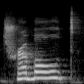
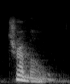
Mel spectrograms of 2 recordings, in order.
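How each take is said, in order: First: The final D is clearly released. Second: The final D is dropped entirely. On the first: "ele pode aparecer mais" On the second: "ou nada"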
